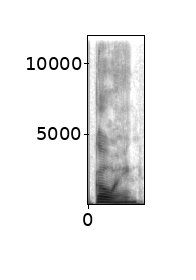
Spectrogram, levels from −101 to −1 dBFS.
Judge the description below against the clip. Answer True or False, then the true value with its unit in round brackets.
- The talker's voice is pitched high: False (170 Hz)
